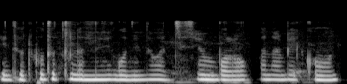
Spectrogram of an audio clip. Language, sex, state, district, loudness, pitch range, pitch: Chakma, female, Tripura, Dhalai, -14 LUFS, 210-225 Hz, 220 Hz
